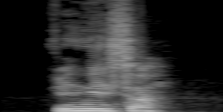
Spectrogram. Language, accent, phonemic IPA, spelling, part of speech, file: French, Canada, /fi.ni.sɑ̃/, finissants, noun / adjective, LL-Q150 (fra)-finissants.wav
- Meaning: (noun) plural of finissant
